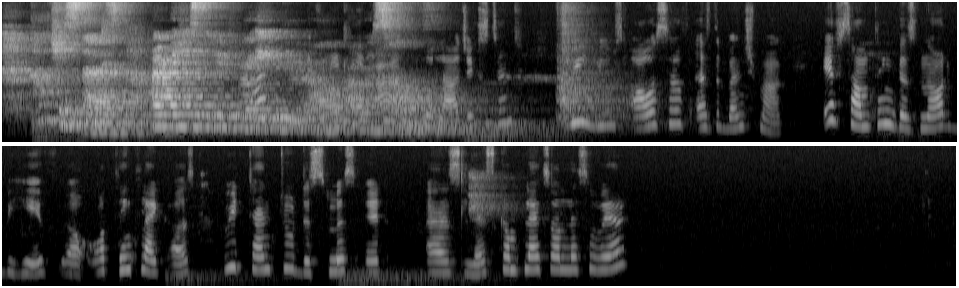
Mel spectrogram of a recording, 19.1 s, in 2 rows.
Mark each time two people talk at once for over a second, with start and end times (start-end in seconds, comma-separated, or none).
2.5-4.0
